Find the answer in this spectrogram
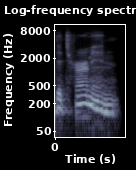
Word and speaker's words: determine: from the root word determine not to be confused with detriment determin is tricky enough by itself because that i n e looks like it should say mine at the end but it's pronounced the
